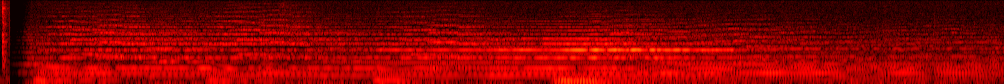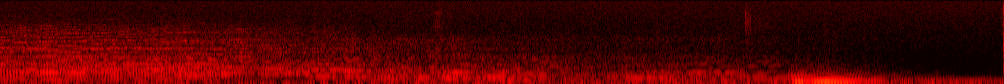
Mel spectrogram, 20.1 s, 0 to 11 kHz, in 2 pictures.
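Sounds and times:
symphony orchestra playing a slow second movement: 0.2 - 18.9.

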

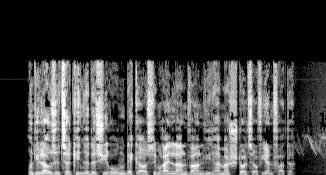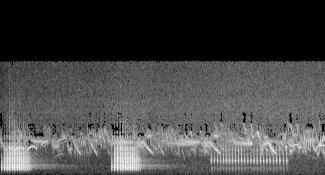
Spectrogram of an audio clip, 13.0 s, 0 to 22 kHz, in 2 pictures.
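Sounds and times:
speech: 0.6 - 6.0
birds chirping and trilling outdoors: 0.8 - 13.0
loud raspy croaking bursts: 6.5 - 8.0, 8.6 - 10.0, 10.7 - 12.5.

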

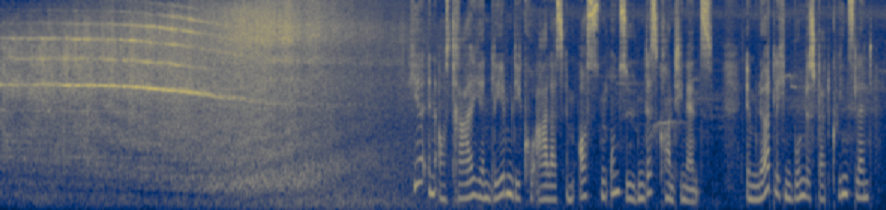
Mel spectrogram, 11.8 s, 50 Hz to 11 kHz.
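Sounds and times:
airplane jet-engine roar in flight: 0.0 - 7.2
speech: 5.9 - 11.8.

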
